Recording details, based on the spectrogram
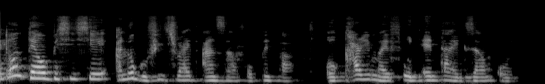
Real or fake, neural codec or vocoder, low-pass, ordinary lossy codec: fake; vocoder, 22.05 kHz, 80 mel bands, Vocos; 9.9 kHz; AAC, 64 kbps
